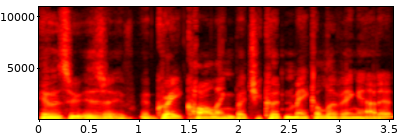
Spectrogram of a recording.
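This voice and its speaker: With an American accent, a man talks at a moderate pace, the sound dry and close with no echo. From Southern California, Pomona Valley. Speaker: entrepreneur. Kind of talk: interview. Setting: radio studio. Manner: hesitant, many fillers.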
